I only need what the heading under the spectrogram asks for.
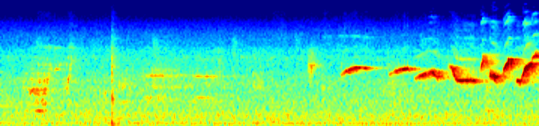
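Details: White-rumped shama, noted for a sweet, varied song and mimicry of other birds, delivering loud fluty whistles after a few quiet seconds: a string of rising and falling slurred notes that grows busier and richer toward the end.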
